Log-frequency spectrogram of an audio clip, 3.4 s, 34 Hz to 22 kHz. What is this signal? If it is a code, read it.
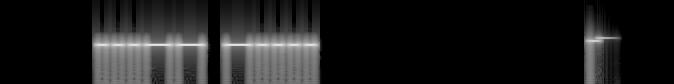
Morse code, heard as a keyed tone, about 30 wpm, 700 Hz. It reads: 36
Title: Common Cut Numbers - 2-Digit 30wpm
